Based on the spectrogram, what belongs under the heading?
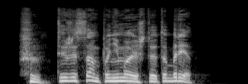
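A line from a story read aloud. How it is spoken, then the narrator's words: Skeptical snort. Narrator (Russian): хмыкнул я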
